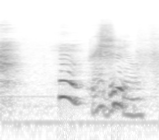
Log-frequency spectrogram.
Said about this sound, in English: Big yawn. Huh? Big yawn. Man, I'm tired in the motherfucker, man. I can't wait to go to sleep.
